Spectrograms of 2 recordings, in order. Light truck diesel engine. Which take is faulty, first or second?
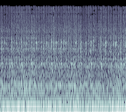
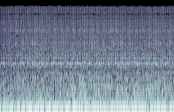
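first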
